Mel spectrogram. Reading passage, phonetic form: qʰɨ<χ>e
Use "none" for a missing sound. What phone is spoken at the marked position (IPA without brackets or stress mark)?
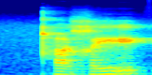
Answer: χ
